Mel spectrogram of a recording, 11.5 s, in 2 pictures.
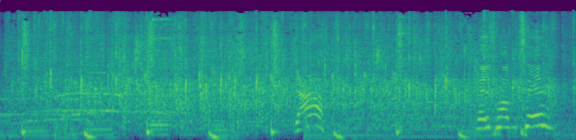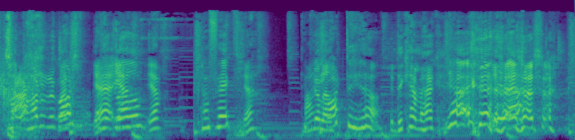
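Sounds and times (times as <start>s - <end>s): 
comedy show audience applause welcoming a comedian: 0.0s - 6.6s
speech: 3.0s - 3.5s, 4.8s - 11.4s
laughter: 10.2s - 11.4s.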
